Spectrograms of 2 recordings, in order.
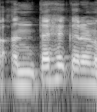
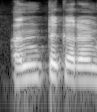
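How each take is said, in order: First: अंतःकरण with a breath "he" after anta; sounded visarga. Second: अंतकरण run straight from t into k; missing visarga. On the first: Teacher giving the correct form, अंतःकरण with visarga sounded. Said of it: "होता है". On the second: Teacher showing the faulty form, अंतकरण without visarga. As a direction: say अंतकरण as "ant-karan", no "ah". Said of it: "कुछ नहीं होता". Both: Shown as a demonstration.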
